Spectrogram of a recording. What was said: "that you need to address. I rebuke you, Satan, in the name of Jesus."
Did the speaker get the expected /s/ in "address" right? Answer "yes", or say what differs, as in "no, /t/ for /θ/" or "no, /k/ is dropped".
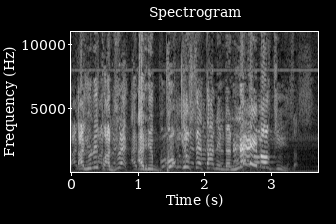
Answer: no, /s/ is dropped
